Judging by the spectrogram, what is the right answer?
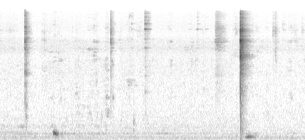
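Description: Metal spoon clinking and scraping against a ceramic plate of rice: several separate sharp clinks, the loudest about five seconds in.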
